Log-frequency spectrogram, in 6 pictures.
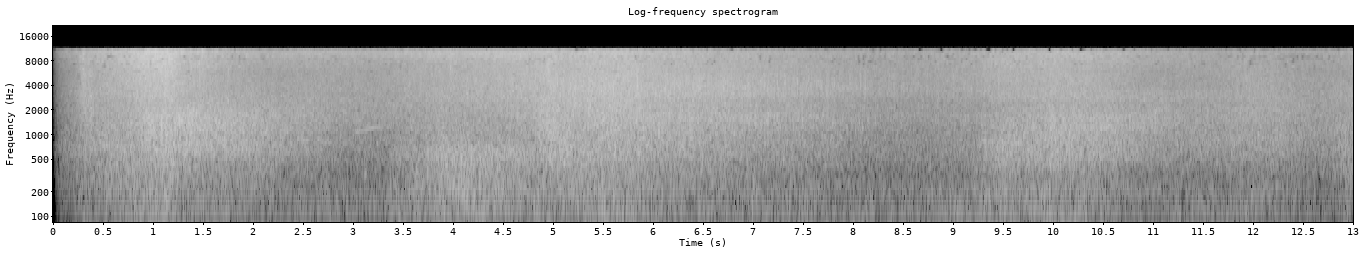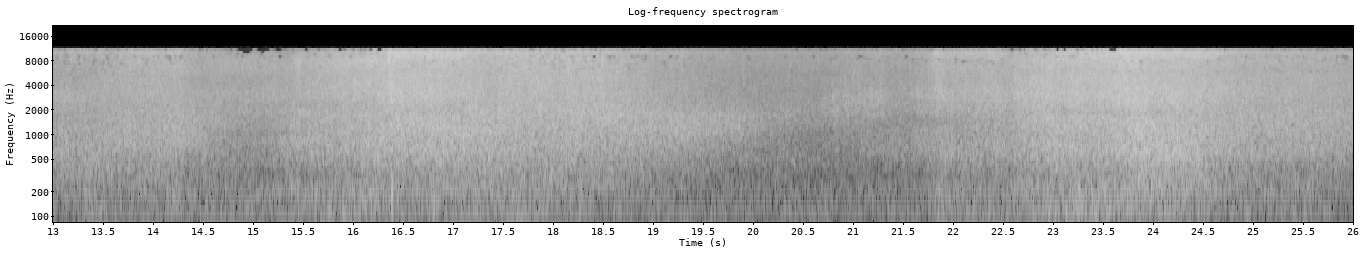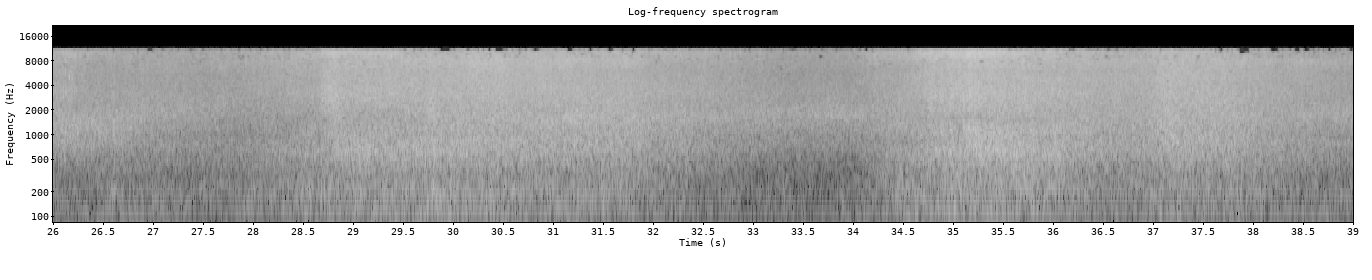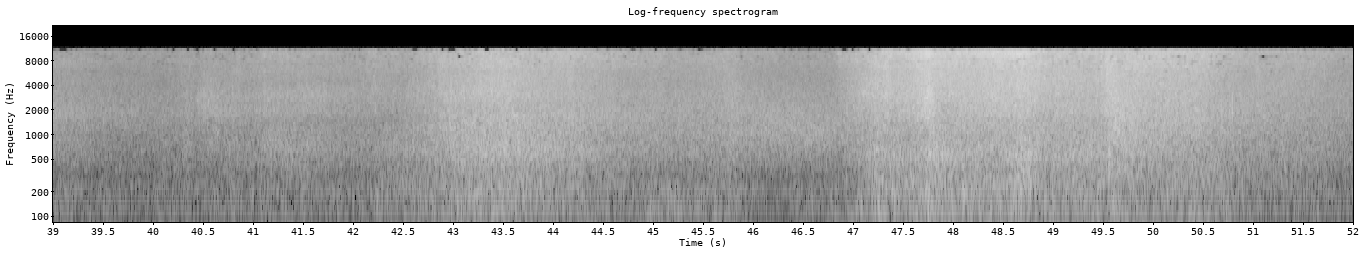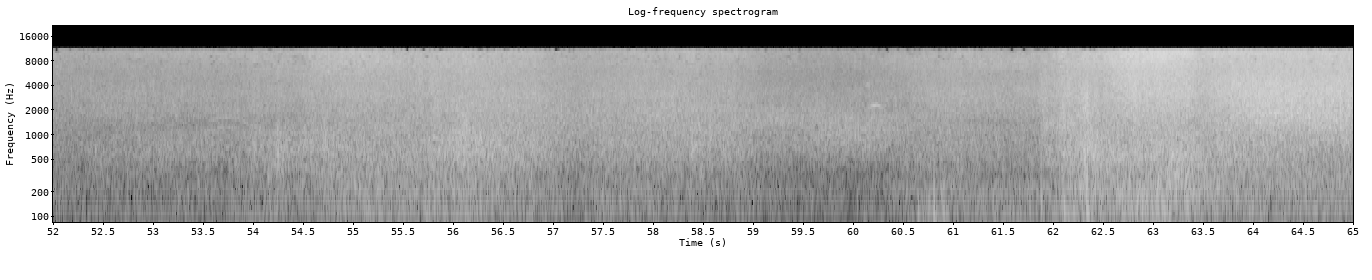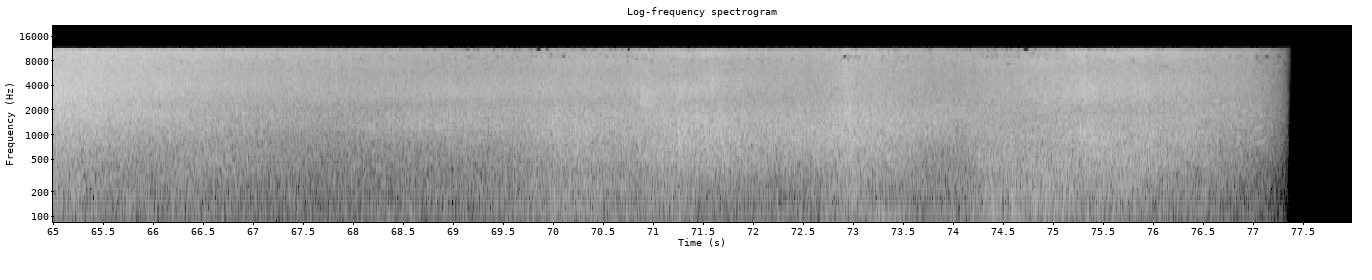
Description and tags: Field recording of waves breaking on Felixstowe Beach in Suffolk, England. Recorded using a stereo microphone and Zoom H4 recorder close to the water to try and capture the spray from the waves. Wind shield was used but a little bit of wind exists on the recording with a HPF used to minimise rumble. This recording has some distant chatter and children playing on beach.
